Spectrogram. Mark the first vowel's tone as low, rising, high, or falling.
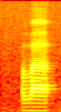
high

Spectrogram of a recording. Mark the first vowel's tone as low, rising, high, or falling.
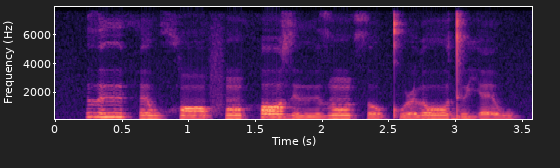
high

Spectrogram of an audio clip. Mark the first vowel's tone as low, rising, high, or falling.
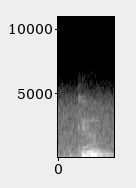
rising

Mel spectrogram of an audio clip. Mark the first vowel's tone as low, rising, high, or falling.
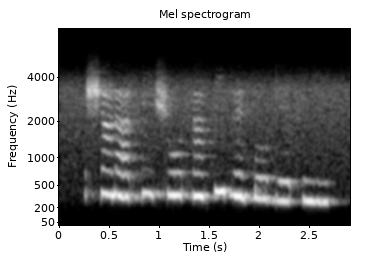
high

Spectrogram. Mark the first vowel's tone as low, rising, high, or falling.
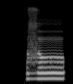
high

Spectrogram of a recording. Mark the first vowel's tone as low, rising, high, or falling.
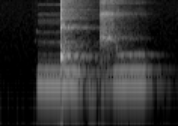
falling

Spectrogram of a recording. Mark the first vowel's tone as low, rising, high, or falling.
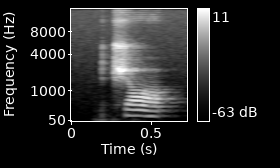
falling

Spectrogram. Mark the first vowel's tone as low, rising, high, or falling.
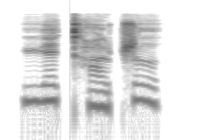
high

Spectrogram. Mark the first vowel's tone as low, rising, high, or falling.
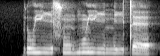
low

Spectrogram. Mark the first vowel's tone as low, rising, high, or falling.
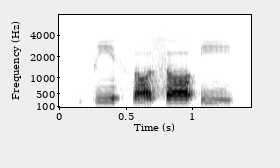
high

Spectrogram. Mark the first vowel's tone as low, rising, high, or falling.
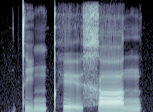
rising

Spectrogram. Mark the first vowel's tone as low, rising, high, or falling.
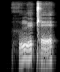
rising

